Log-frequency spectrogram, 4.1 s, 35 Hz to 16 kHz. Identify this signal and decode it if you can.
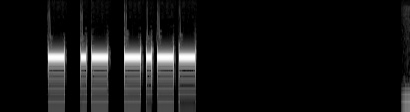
Morse code, heard as a keyed tone, about 21 wpm, 700 Hz. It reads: TAY
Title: USA Call Sign Postfixes - 3 Letters 22wpm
